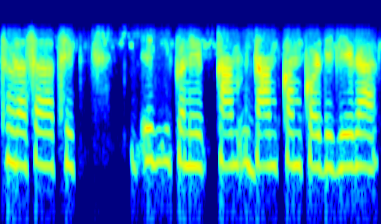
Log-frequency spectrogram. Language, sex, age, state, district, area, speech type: Hindi, female, 18-30, Bihar, Muzaffarpur, rural, conversation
